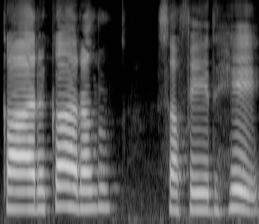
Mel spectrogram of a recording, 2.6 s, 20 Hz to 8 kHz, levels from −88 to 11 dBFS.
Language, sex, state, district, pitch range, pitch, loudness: Hindi, female, Madhya Pradesh, Bhopal, 225-250 Hz, 235 Hz, -14 LUFS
